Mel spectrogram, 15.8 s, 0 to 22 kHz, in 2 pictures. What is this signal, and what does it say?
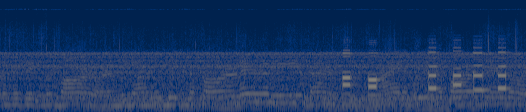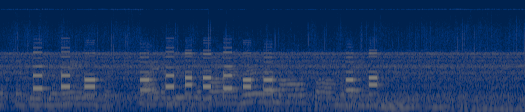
DTMF, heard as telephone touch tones, dialled by hand, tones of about 120 ms, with room echo. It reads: 07 6#36 697 1908671 10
